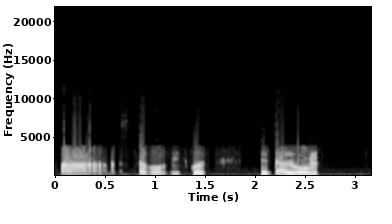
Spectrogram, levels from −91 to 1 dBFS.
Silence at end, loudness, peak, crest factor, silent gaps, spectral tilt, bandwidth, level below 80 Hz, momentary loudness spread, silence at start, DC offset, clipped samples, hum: 0.55 s; -14 LUFS; 0 dBFS; 14 dB; none; -7.5 dB/octave; 4.1 kHz; -64 dBFS; 10 LU; 0.05 s; under 0.1%; under 0.1%; none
